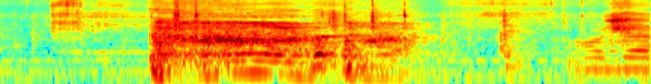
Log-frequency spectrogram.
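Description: A person clearing their throat: one rough, raspy sound starting about half a second in and lasting under a second.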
